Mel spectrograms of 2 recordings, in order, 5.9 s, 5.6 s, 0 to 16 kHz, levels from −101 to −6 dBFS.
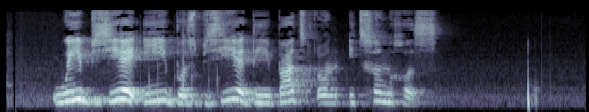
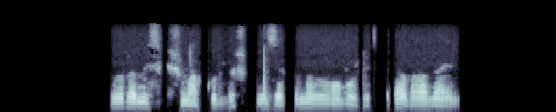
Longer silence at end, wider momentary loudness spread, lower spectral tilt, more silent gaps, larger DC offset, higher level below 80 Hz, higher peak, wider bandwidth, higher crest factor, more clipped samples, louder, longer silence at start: first, 1.55 s vs 0.95 s; first, 19 LU vs 8 LU; second, -2.5 dB/octave vs -4.5 dB/octave; second, none vs 2.03-2.08 s, 2.49-2.56 s, 2.87-2.95 s, 3.78-3.87 s; neither; second, -78 dBFS vs -68 dBFS; about the same, -6 dBFS vs -6 dBFS; first, 11.5 kHz vs 7.8 kHz; about the same, 20 dB vs 22 dB; neither; about the same, -24 LUFS vs -26 LUFS; second, 0.55 s vs 1.1 s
